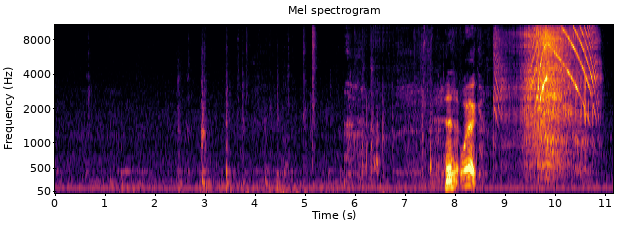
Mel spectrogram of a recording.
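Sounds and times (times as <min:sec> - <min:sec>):
speech: 0:07.8 - 0:08.6
small 10mm power drill whirring: 0:08.8 - 0:11.0.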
